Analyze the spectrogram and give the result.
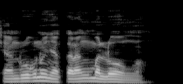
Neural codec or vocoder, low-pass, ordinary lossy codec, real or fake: none; 14.4 kHz; none; real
